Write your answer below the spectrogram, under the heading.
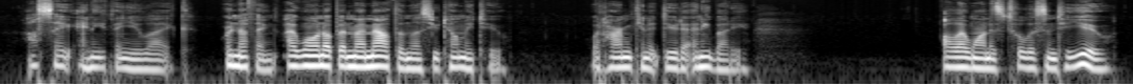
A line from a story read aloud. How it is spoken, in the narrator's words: he stammered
